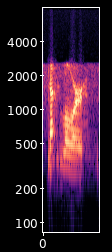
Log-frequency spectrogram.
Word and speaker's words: settlor: And just to start off the conversation, I believe that word in law is settlor, S-E-T-T-L-O-R. Can I just spell that again?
